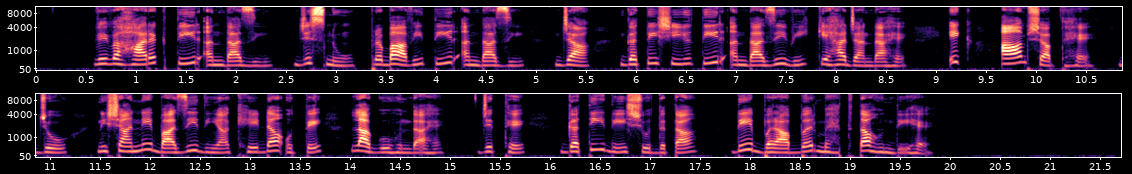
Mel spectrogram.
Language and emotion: Punjabi, neutral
